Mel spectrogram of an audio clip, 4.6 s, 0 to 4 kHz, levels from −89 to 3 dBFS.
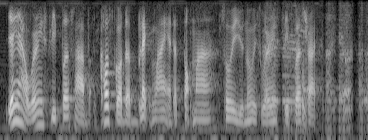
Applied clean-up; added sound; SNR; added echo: none; none; none; none.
